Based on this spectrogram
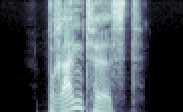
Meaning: second-person singular preterite of brennen
- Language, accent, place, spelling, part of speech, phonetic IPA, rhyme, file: German, Germany, Berlin, branntest, verb, [ˈbʁantəst], -antəst, De-branntest.ogg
